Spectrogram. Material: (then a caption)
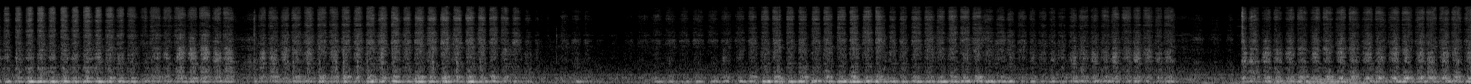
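Paper. A graphite pencil tip scratches hatching lines along the left and bottom of a drawing on a heavy, flat sheet of mixed-media paper. It makes a steady, bright, rubbing scratch in quick strokes of about two per second, over a low steady hum. The scratching drops away briefly around the 5 to 6 second mark and again near 12 seconds.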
